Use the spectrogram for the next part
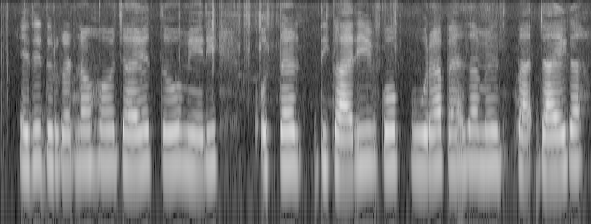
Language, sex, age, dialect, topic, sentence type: Hindi, female, 18-24, Garhwali, banking, question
